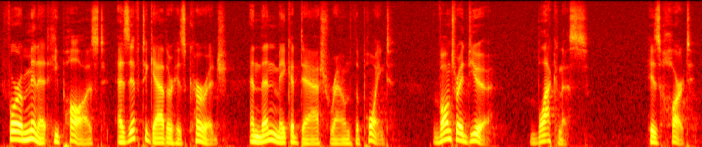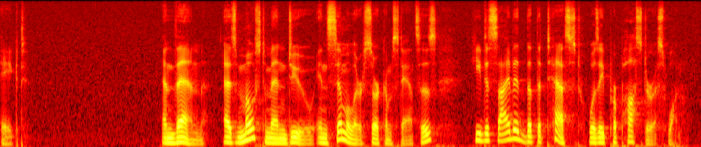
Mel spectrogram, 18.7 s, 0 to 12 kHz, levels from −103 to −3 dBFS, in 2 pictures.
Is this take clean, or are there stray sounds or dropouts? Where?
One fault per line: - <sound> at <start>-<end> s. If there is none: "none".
none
